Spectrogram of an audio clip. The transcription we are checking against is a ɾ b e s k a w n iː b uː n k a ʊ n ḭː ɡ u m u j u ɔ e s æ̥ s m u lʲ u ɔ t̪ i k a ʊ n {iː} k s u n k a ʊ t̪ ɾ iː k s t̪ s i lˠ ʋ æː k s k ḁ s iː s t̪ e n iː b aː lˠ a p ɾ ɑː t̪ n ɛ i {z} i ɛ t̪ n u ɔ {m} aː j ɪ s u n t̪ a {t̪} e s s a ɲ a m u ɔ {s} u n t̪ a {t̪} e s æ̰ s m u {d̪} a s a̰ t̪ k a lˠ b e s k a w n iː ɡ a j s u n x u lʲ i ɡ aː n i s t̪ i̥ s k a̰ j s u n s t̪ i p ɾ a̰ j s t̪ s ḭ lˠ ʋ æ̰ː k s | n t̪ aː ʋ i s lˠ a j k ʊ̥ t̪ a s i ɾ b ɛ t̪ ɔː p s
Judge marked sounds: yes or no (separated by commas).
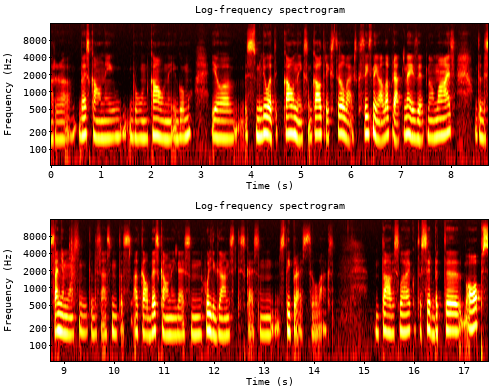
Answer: yes, yes, yes, no, yes, no, no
